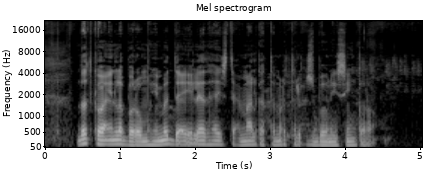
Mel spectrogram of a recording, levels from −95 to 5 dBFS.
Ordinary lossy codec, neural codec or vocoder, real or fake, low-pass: none; none; real; none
